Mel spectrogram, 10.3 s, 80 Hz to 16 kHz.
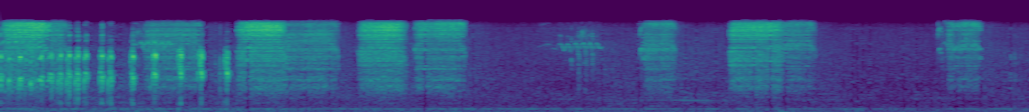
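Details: Barn owl feeding session, 8 September 2019, 16:02: a busy run of overlapping rasping hisses with short clicking and scratching sounds early on, then several longer screeching hisses separated by brief pauses.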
